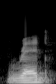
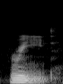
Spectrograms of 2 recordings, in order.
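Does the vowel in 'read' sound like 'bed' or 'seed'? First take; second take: bed; seed. First: The vowel is short, like in 'bed'. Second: The vowel is long, like in 'seed'. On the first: The action happened in the past. "So the past tense" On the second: The verb is in its base form. "come after another verb, then we know that it should be read"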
